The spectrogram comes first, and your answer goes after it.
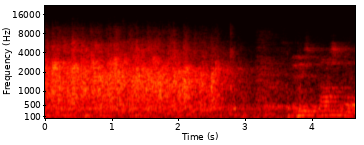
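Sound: applause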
